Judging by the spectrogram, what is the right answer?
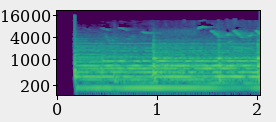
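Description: Background music starts a moment in: a held low note under a steady chord, with soft pulses and short, high, falling bird-like chirps over it.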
